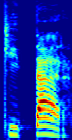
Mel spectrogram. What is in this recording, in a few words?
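"quitar", Spanish; verbs ar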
